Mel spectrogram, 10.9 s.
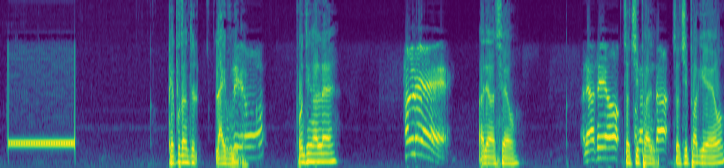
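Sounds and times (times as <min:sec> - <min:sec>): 
telephone ringback tone: 0:00.1 - 0:01.2
speech: 0:02.5 - 0:05.1, 0:07.2 - 0:07.8, 0:08.7 - 0:10.8.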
